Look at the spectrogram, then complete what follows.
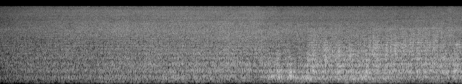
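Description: Pressure washer jet spraying water onto a muddy pickup truck's body, a steady loud hiss that swells in over the first second.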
